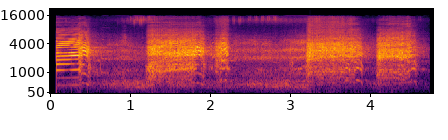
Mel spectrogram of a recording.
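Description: A cockatiel gives a brief harmonic squawk, then a run of harsh, breathy hissing bursts.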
